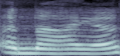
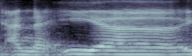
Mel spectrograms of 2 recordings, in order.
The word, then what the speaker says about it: Anaiya: okay okay i mean usually it's anaya but i really love your version okay i'm in hawaii so we pronounce all of the vowels like anaia you know well okay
